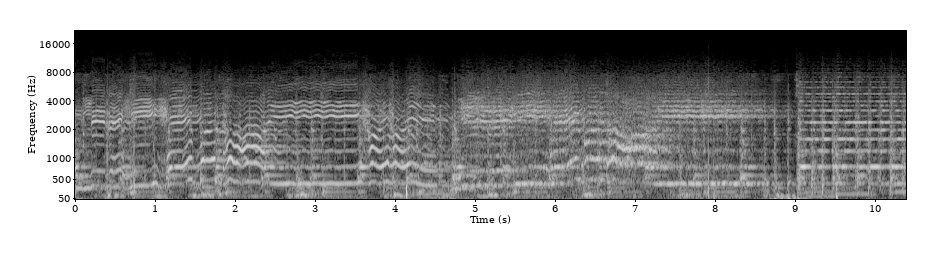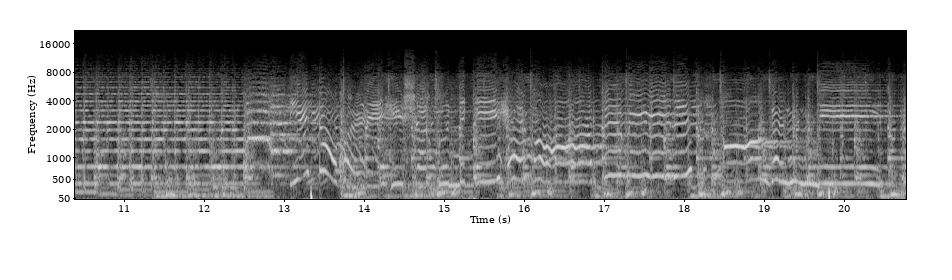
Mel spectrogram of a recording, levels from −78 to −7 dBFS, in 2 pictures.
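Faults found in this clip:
Loud pop, single at 0.73–0.75, 4.14–4.16, 13.32–13.34, 19.79–19.82 s; double at 7.91–8.00, 9.34–9.54 s. About 15 dB over the sound. Likely plug, switch or driver voltage step.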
